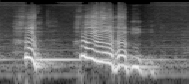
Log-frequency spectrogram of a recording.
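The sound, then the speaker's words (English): A voice imitates a long, drawn-out yawn, as of someone starting to read the Bible, with a breathy onset, a sustained tone, then a wavering, sighing release. It is fairly loud, with no other speech. “Already you are yawning.”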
